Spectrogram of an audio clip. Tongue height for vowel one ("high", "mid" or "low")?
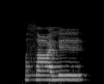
low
